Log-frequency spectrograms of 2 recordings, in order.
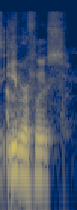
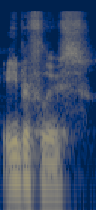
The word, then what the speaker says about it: Eberflus: I don't know if that's pronounced right. – I think it's Eberflus. – Eberflus. That sounds much better.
